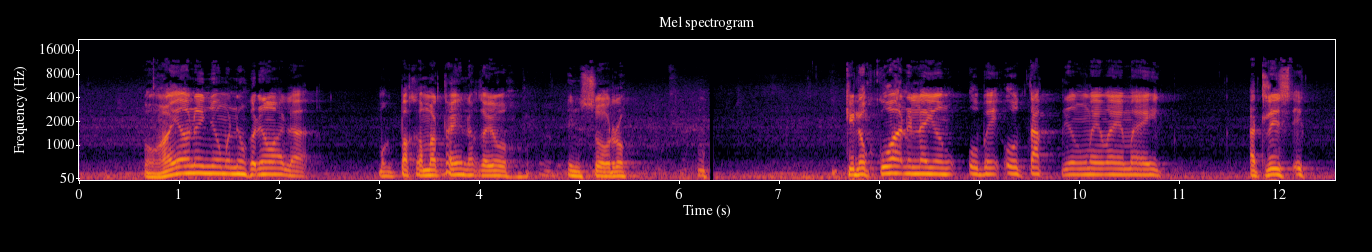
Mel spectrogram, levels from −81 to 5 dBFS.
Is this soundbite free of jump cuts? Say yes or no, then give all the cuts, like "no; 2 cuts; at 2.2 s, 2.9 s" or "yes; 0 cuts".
no; 1 cut; at 6.3 s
